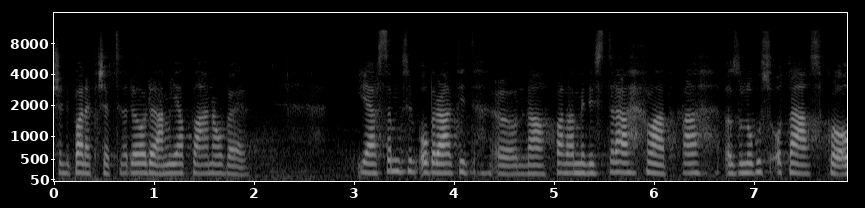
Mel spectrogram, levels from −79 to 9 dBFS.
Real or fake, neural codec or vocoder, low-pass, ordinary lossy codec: fake; codec, 16 kHz in and 24 kHz out, 0.8 kbps, FocalCodec, streaming, 65536 codes; 10.8 kHz; MP3, 96 kbps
